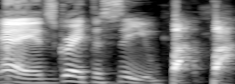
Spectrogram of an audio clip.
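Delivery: high-pitched Italian mobster voice. Picturing a mob scene where Pesci slaps a guy: Joe Pesci impression. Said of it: "Pesci walking up to another guy in the mob".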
